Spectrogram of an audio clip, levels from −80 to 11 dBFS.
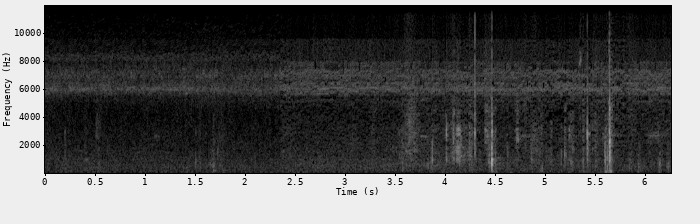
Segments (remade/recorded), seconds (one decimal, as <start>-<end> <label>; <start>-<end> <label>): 0.0-0.4 recorded; 0.4-1.2 remade; 1.2-1.8 recorded; 1.8-2.6 remade; 2.6-3.5 recorded; 3.5-5.6 remade; 5.6-6.3 recorded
